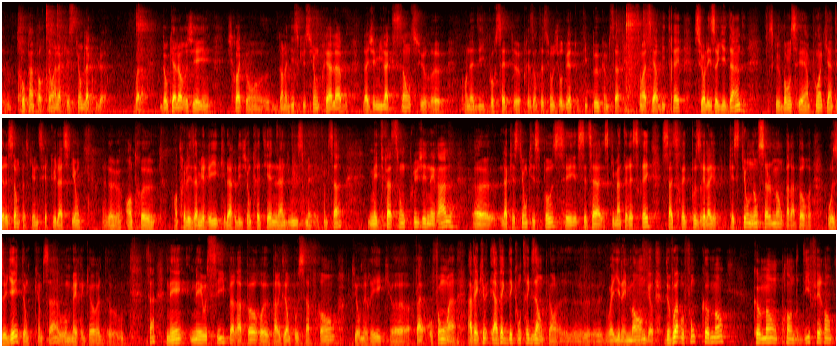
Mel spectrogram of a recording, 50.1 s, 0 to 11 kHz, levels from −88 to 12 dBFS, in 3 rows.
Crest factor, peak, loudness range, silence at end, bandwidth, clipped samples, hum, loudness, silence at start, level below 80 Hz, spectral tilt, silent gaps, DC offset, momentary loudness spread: 22 dB; -6 dBFS; 4 LU; 0 s; 10.5 kHz; under 0.1%; none; -28 LUFS; 0 s; -54 dBFS; -6 dB/octave; none; under 0.1%; 11 LU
